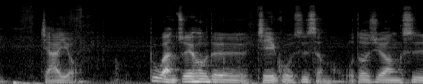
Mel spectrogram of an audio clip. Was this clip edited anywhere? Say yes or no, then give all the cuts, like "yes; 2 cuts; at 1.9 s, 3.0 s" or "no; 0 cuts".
yes; 1 cut; at 1.4 s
